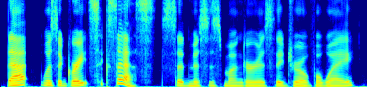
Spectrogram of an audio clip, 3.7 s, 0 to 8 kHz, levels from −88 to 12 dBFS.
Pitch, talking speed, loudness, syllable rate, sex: 175 Hz, 195 wpm, -22 LUFS, 4.9 syllables/s, female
